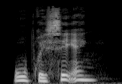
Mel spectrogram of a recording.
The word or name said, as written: rubricering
